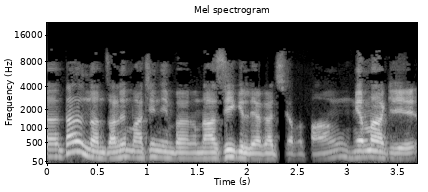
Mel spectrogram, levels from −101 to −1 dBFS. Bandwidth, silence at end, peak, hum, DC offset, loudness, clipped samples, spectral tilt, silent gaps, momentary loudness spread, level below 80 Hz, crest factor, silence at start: 11.5 kHz; 0 s; -4 dBFS; none; under 0.1%; -22 LUFS; under 0.1%; -5 dB/octave; none; 11 LU; -70 dBFS; 18 dB; 0 s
